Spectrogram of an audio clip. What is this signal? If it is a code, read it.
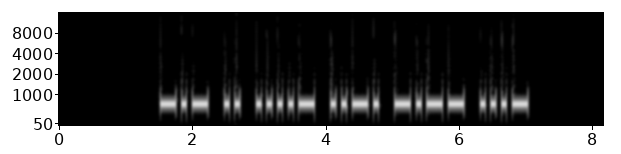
Morse code, heard as a keyed tone, about 16 wpm, 700 Hz. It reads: KI4FYV
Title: Speed Racing - USA Call Signs 15wpm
